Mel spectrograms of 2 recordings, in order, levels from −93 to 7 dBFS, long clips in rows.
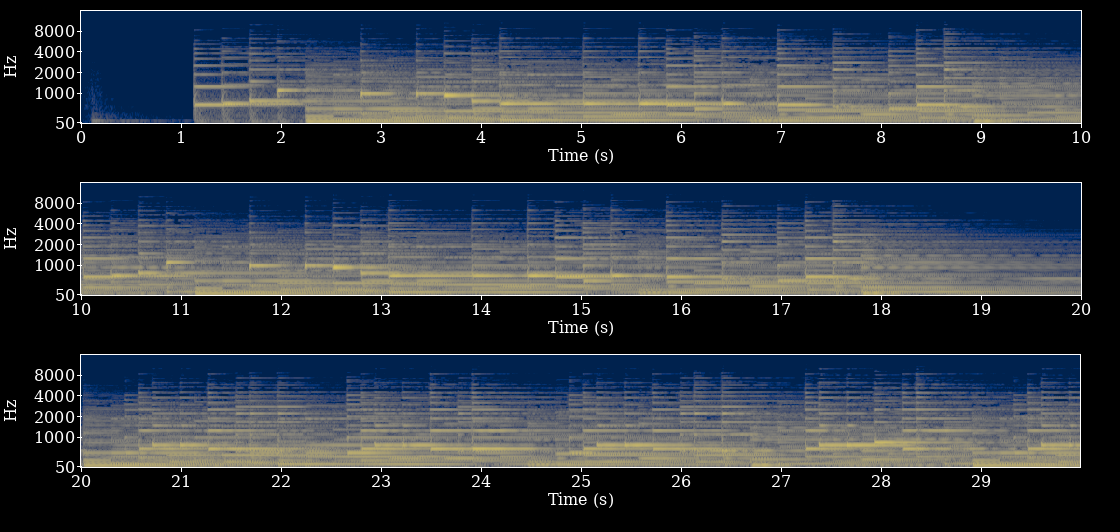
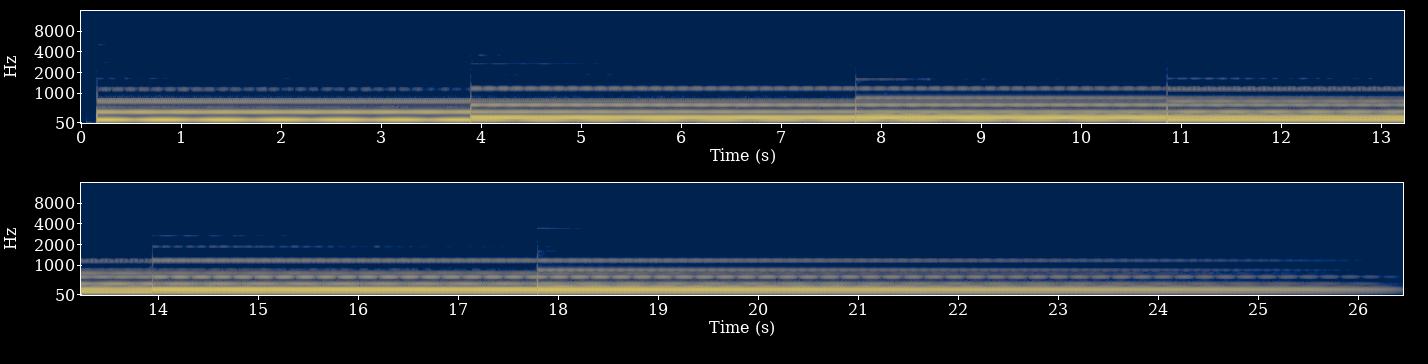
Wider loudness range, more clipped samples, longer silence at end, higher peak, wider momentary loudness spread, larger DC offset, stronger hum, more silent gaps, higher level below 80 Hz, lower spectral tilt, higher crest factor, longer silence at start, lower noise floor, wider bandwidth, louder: second, 4 LU vs 8 LU; neither; second, 0 s vs 0.6 s; about the same, -6 dBFS vs -6 dBFS; second, 7 LU vs 10 LU; neither; neither; neither; first, -36 dBFS vs -54 dBFS; second, -8 dB/octave vs -19 dB/octave; about the same, 14 dB vs 10 dB; first, 1.1 s vs 0.15 s; first, -74 dBFS vs -45 dBFS; first, 7.8 kHz vs 1.3 kHz; second, -21 LUFS vs -16 LUFS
